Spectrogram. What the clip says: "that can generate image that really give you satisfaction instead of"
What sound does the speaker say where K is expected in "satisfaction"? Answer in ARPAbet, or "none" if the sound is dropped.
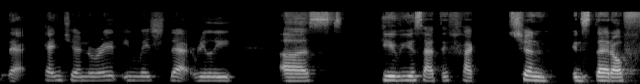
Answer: K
